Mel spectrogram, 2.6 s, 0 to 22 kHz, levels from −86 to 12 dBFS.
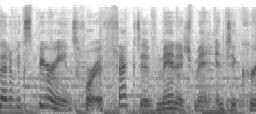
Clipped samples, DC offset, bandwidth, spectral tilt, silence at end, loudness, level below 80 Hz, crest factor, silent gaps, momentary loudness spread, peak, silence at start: under 0.1%; under 0.1%; 18 kHz; -4.5 dB/octave; 0 s; -20 LUFS; -32 dBFS; 14 dB; none; 4 LU; -6 dBFS; 0 s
